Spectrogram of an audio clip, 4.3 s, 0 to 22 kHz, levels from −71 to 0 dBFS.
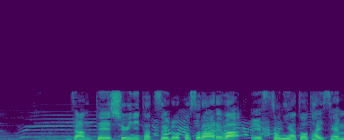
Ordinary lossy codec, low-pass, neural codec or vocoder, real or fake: none; none; none; real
